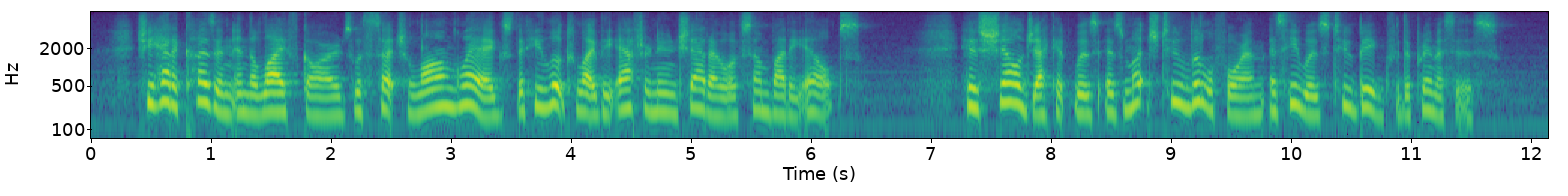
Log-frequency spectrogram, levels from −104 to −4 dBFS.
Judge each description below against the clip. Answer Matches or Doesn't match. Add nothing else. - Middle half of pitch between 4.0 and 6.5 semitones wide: Matches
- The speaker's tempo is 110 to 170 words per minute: Doesn't match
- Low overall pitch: Doesn't match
